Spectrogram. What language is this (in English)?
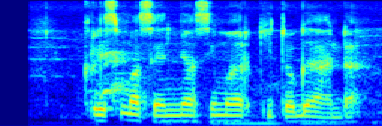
Luo (Kenya and Tanzania)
